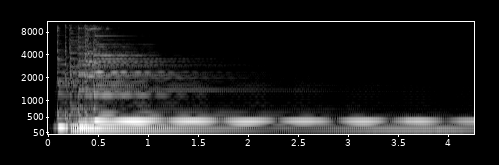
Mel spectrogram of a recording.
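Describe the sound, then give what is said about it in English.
A G chord strummed once on acoustic guitar, voiced with an added note: little finger on the 3rd fret of the 3rd string and third finger on the 3rd fret of the 2nd string. It rings out alone and slowly fades with gentle beating. “You can play G another way, by adding another note.”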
